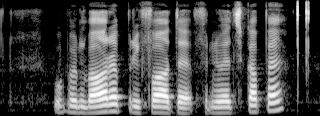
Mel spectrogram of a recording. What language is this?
Afrikaans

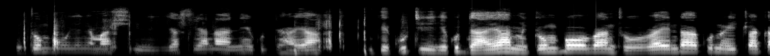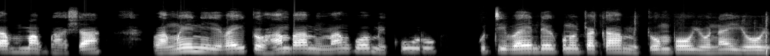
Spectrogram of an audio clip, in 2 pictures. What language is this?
Ndau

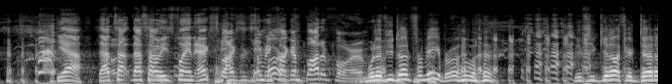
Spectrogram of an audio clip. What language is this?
English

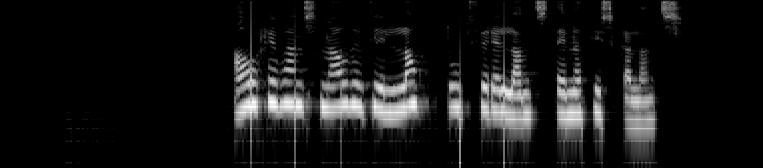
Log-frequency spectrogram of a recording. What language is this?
Icelandic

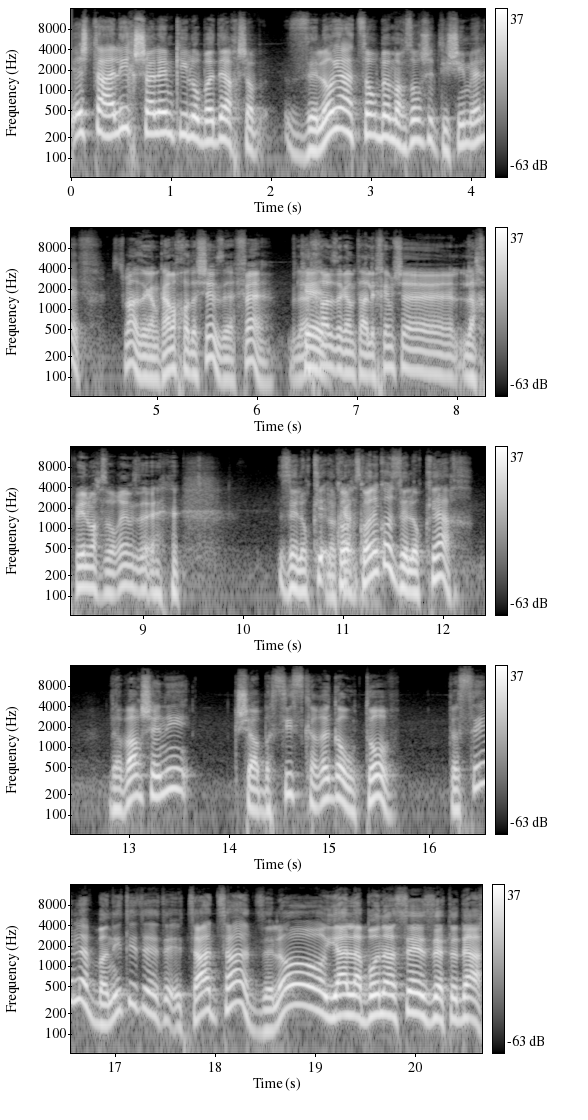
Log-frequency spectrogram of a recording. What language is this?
Hebrew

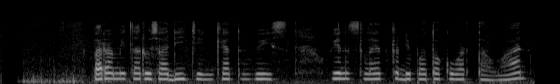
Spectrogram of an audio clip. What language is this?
Sundanese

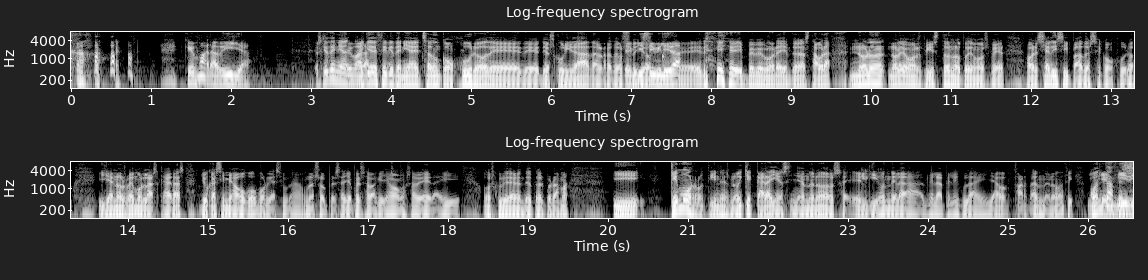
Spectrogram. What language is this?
Spanish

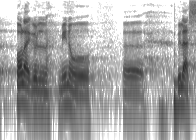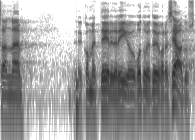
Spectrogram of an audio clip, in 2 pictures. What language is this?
Estonian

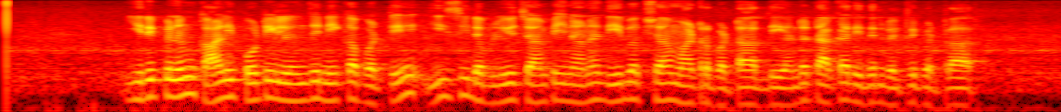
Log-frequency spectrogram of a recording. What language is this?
Tamil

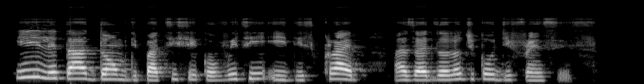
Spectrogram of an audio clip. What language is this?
Nigerian Pidgin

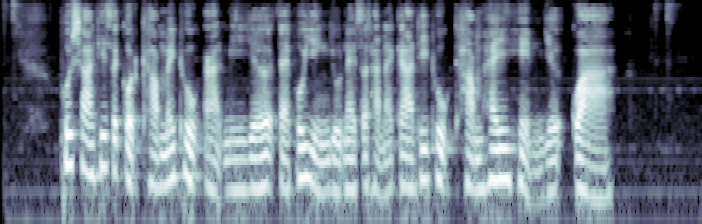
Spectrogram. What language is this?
Thai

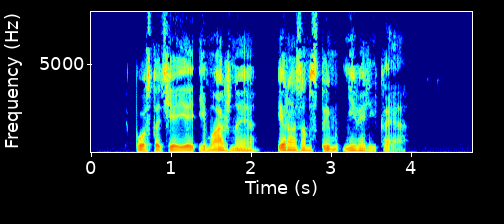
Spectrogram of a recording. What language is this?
Belarusian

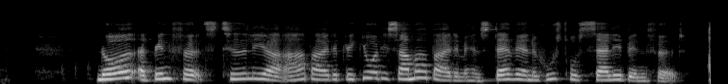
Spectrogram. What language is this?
Danish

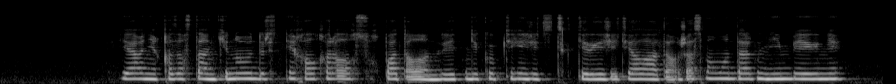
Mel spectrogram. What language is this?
Kazakh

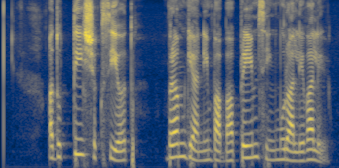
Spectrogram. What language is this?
Punjabi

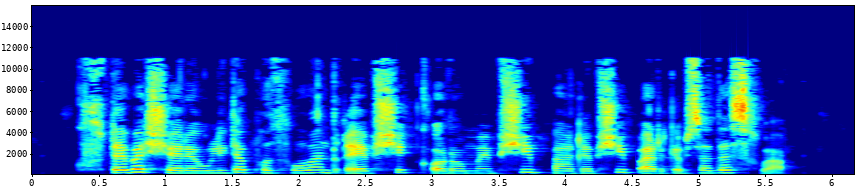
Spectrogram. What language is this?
Georgian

